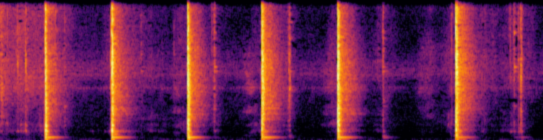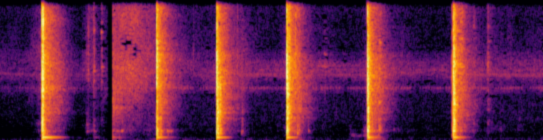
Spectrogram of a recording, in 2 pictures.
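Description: Machete chopping into a hollow bamboo pole: about a dozen sharp blows at an uneven pace, each with a brief hollow ring from the bamboo.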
